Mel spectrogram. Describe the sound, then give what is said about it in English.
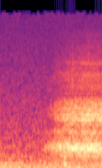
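A deep breath drawn in, a soft, airy intake that swells after a quiet start and stays faint, heard alone. “Breathe in.”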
